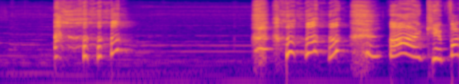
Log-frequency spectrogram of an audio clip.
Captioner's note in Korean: 웃음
